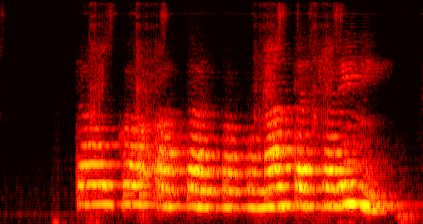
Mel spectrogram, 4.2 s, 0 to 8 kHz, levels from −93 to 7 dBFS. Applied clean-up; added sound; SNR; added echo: neural separator model SepFormer DNS4.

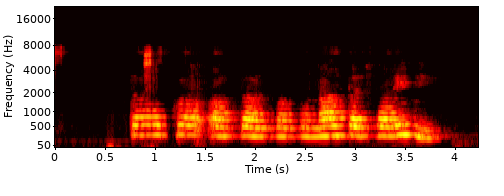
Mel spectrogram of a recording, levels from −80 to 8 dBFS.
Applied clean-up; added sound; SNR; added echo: neural mask model DeepFilterNet 3.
